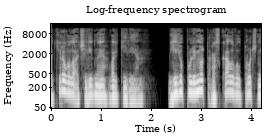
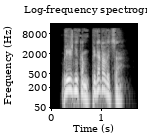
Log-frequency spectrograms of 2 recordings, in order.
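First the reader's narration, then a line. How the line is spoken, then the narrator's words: Clipped commanding voice. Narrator (Russian): отдал команду отрывистым голосом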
